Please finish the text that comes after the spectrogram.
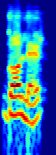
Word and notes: gaoler: Indian

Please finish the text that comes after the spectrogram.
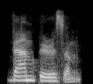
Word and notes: vampirism: Indian

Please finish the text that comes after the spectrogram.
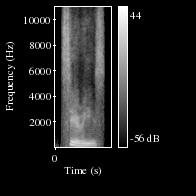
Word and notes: series: Indian

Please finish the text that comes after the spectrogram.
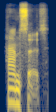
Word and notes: handset: British English

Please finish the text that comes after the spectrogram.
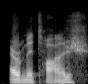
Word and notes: hermitage: American English

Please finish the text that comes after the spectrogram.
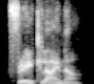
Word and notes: freightliner: Indian

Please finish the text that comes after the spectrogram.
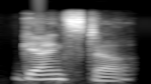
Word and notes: gangster: Indian

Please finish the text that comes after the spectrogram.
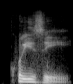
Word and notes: queasy: American English

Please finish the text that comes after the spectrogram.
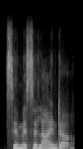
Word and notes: Semicylinder: Indian

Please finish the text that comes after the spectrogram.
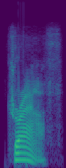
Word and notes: draff: American English

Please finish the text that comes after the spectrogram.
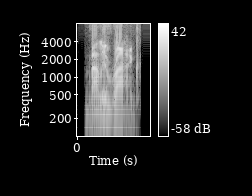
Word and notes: ballyrag: British English

